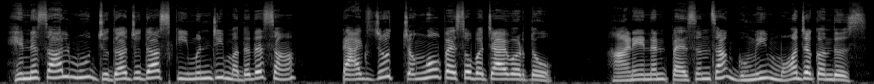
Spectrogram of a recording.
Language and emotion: Sindhi, happy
